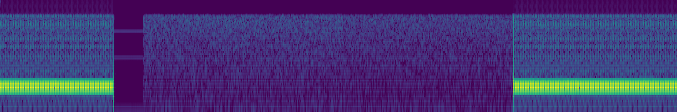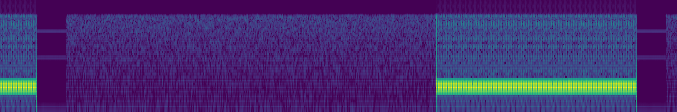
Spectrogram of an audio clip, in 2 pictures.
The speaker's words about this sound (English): All right, here we go. We'll hear it ring. We should hear it ring. There we go. Isn't that cool? You call people on the radio, from the radio.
